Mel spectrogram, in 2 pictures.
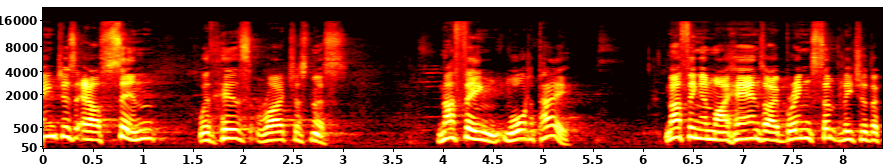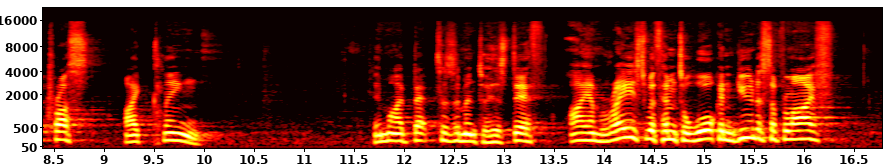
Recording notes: delivered to the opening worship service of the LCANZ Convention of General Synod on Thursday February 9, 2023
